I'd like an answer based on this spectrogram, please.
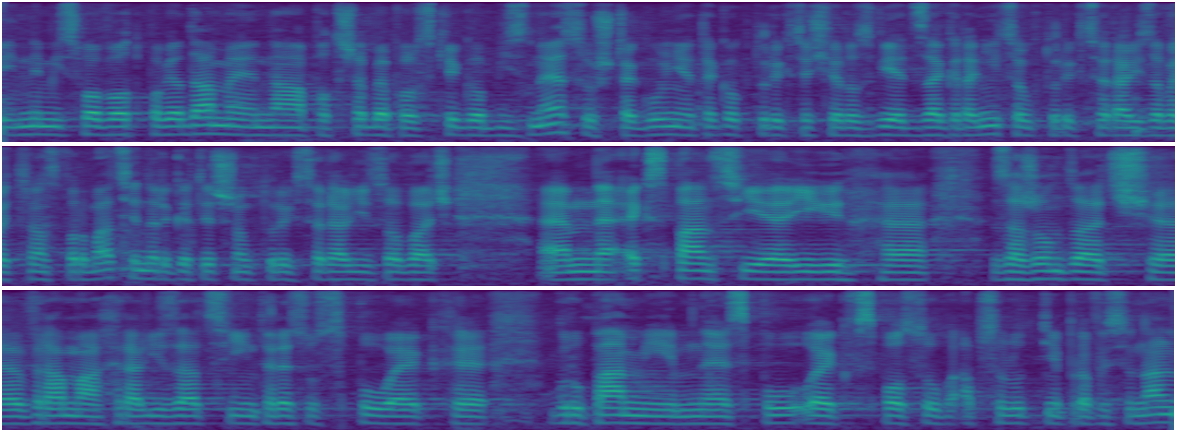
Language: Polish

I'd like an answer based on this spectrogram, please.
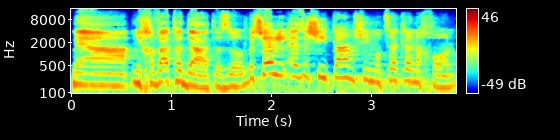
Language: Hebrew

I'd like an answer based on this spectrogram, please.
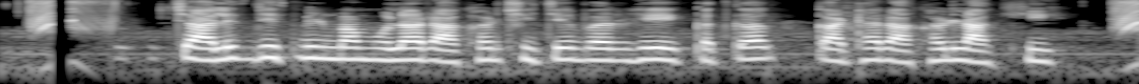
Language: Chhattisgarhi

